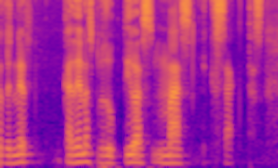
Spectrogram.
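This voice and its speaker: Using vocal fry, a man talks with fairly even intonation. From Mexico City. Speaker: radio commentator on small business; radio show host or commentator. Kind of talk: radio segment report; radio talk show commentary. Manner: hesitant with fillers. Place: studio. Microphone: studio mic.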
